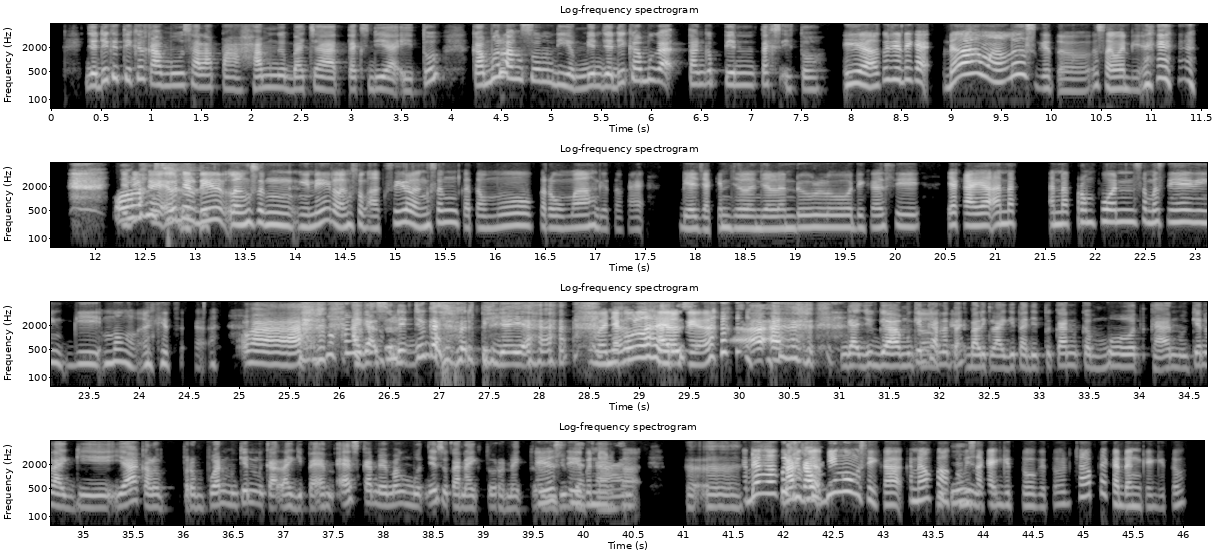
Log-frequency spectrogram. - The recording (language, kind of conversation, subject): Indonesian, podcast, Pernahkah kamu salah paham karena pesan teks?
- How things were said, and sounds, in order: tapping; chuckle; laughing while speaking: "langsung"; other background noise; chuckle; laughing while speaking: "gitu, Kak"; chuckle; laughing while speaking: "sepertinya ya"; chuckle; laughing while speaking: "heeh"; chuckle; in English: "mood"; in English: "mood-nya"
